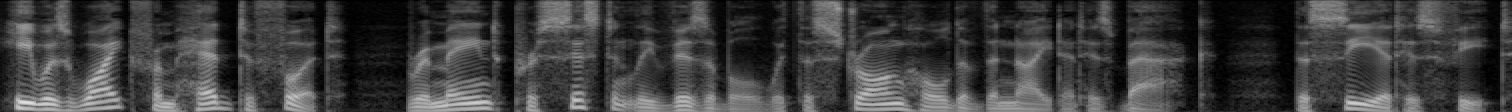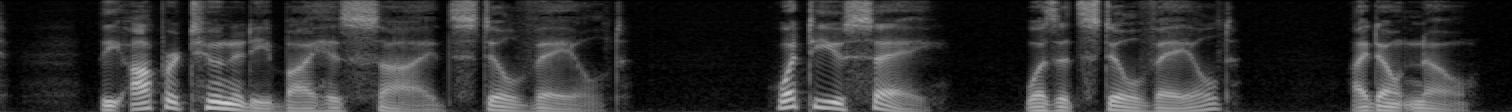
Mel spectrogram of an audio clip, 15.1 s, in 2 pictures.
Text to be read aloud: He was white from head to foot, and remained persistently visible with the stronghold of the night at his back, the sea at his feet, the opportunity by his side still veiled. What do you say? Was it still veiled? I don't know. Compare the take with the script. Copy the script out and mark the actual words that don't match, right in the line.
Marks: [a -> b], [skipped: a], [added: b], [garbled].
He was white from head to foot, [skipped: and] remained persistently visible with the stronghold of the night at his back, the sea at his feet, the opportunity by his side still veiled. What do you say? Was it still veiled? I don't know.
